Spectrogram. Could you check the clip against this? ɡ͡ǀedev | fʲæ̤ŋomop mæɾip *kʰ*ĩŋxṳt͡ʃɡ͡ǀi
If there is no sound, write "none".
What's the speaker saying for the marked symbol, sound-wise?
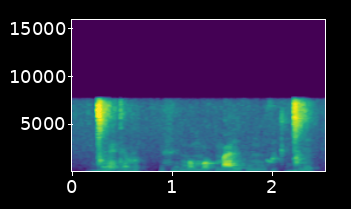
ŋ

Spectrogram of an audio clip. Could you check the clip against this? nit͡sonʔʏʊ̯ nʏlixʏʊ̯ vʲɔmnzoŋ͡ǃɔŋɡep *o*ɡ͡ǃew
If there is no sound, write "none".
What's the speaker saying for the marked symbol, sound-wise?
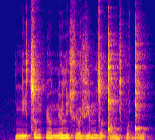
o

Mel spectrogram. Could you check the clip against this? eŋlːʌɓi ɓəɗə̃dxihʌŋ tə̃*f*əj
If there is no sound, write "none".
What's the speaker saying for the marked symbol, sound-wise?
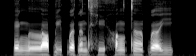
ɓ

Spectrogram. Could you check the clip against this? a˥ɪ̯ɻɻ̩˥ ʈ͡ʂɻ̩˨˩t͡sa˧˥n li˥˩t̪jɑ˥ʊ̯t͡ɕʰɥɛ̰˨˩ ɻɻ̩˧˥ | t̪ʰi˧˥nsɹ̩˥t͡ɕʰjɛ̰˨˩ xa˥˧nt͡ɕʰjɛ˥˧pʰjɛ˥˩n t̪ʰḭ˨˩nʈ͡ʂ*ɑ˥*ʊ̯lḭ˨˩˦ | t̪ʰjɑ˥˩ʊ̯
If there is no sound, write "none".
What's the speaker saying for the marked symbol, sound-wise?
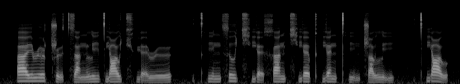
ɑ˦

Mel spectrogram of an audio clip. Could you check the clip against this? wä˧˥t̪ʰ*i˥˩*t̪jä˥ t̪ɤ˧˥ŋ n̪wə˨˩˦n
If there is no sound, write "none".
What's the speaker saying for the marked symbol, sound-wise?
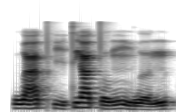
i˨˩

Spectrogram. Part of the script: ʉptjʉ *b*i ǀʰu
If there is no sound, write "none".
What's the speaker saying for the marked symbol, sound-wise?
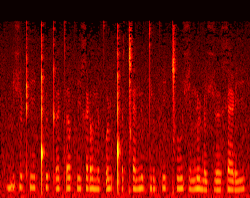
pʰ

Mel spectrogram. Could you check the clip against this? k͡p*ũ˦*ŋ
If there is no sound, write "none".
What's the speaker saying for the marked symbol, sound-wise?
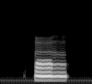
ũ˦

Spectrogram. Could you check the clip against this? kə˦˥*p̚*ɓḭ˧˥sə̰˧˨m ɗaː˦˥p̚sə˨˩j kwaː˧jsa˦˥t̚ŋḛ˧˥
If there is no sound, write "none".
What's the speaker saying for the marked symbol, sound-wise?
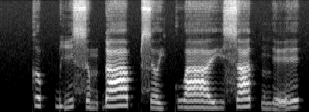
p̚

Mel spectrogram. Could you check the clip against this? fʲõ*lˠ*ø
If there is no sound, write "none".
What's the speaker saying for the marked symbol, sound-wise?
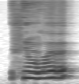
lˠ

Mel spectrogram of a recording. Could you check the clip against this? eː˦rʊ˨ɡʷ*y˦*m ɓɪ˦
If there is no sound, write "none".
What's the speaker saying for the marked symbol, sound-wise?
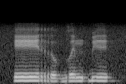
e˦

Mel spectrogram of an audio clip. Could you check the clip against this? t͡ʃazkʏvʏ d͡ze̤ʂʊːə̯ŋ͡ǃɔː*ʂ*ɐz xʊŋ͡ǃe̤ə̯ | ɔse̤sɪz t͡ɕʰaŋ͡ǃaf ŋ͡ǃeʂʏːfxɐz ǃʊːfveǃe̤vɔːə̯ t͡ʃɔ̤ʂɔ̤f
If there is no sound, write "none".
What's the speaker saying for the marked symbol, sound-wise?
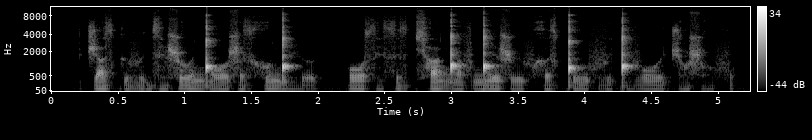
ʂ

